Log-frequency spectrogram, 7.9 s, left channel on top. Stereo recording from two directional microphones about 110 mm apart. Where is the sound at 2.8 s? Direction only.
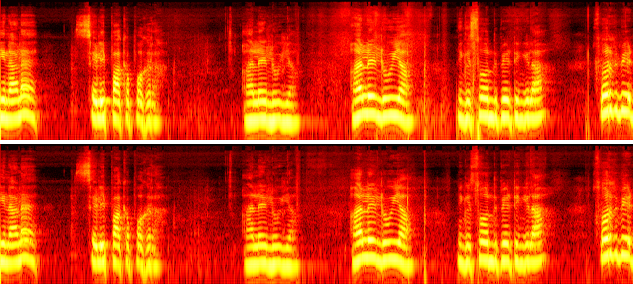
30° left (ahead or behind).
